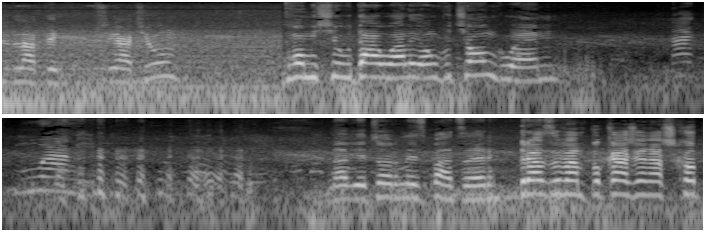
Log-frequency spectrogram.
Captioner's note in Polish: śmiech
